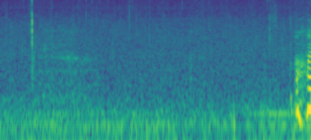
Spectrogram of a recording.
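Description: Cold rain pours steadily at a Fort Houston cemetery in Texas, a soft continuous patter on surfaces close by with a faint low rumble, ending in a brief louder bump.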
